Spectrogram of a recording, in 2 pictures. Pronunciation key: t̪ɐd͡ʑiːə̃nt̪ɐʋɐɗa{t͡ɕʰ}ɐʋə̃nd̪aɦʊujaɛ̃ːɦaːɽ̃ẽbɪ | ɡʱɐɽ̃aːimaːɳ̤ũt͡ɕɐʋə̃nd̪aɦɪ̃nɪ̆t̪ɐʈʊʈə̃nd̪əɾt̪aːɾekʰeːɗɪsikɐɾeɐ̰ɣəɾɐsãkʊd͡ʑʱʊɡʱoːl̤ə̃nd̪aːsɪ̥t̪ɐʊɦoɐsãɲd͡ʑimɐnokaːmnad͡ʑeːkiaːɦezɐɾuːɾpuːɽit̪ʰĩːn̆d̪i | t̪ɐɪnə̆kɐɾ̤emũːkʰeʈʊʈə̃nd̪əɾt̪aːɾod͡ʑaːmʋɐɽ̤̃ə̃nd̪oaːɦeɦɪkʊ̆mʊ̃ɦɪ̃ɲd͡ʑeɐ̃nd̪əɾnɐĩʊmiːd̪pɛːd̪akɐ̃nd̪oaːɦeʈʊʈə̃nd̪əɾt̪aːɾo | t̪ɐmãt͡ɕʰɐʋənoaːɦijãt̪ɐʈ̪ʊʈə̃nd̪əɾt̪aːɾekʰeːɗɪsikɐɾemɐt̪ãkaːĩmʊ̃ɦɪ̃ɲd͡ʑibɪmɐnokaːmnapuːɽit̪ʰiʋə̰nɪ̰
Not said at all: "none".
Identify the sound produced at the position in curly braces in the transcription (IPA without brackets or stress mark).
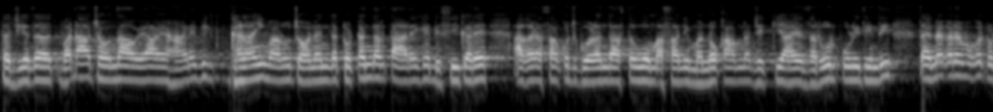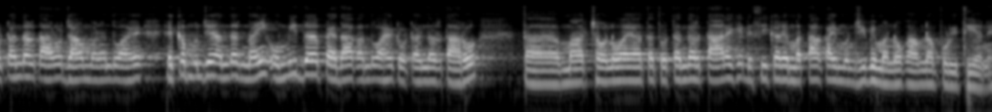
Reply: t͡ɕ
